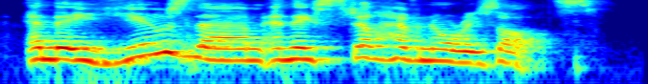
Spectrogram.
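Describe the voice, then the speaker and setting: The woman's voice is fairly high, with ordinary pitch variation. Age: 60s. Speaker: network marketing team leader. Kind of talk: motivational team call talk. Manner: animated, emphatic.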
